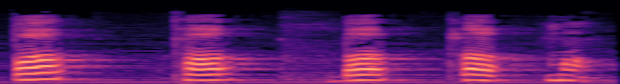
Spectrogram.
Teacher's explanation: दोनों होंठ मिलाकर बोले जा सकते हैं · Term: ओष्ठांग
